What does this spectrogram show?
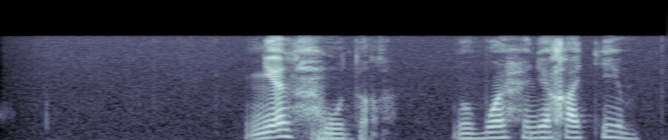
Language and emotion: Russian, sad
